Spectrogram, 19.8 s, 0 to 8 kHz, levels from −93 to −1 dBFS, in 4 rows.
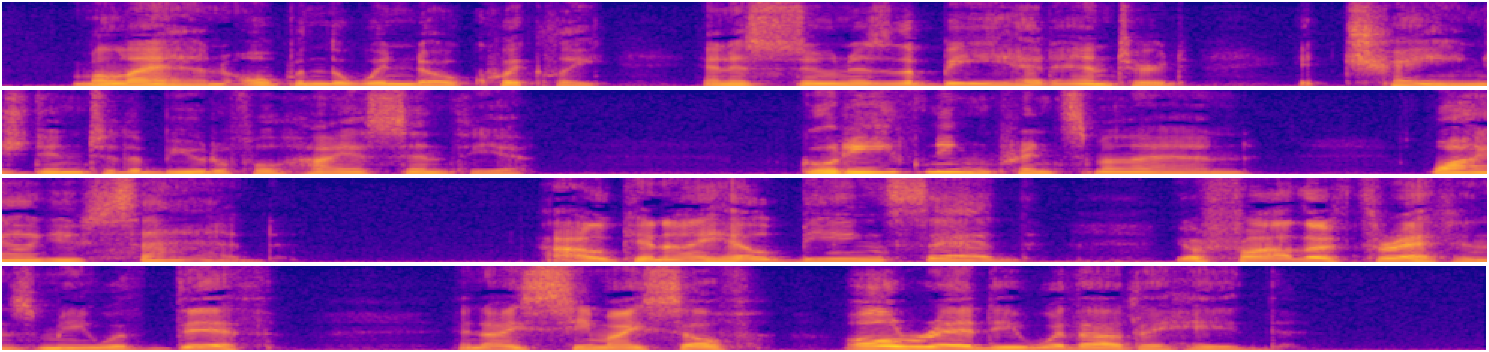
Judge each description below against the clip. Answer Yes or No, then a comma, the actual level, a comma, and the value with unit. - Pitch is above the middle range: No, low, 135 Hz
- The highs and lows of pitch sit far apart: Yes, wide, 7.0 semitones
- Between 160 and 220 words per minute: No, average, 145 wpm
